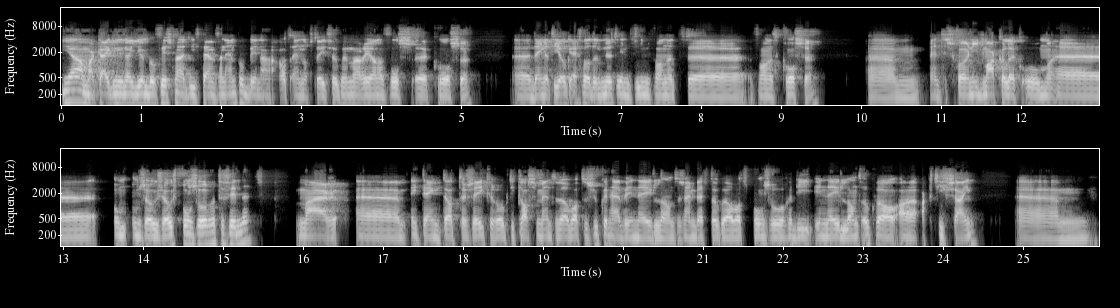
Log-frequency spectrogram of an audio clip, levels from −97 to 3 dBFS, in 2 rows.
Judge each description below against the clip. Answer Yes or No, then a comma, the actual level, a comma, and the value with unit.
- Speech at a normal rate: Yes, average, 195 wpm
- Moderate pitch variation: No, narrow, 1.8 semitones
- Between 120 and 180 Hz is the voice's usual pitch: No, very low, 95 Hz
